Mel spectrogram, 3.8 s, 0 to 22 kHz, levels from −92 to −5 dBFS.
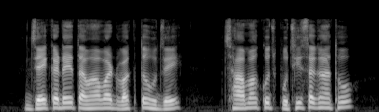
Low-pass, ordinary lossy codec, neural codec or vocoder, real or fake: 10.8 kHz; none; none; real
